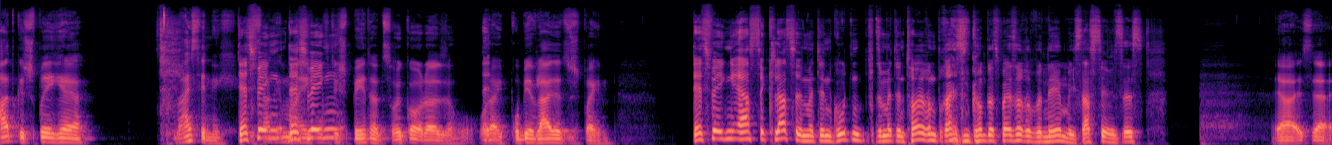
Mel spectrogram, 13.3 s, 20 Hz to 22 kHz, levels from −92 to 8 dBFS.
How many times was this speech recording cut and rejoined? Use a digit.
2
